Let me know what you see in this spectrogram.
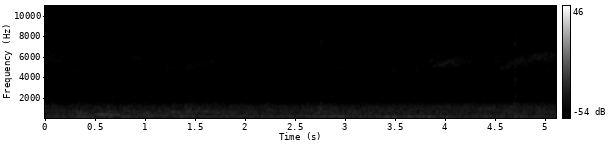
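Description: Birds calling outdoors: repeated short high chirps over a steady low background hum.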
